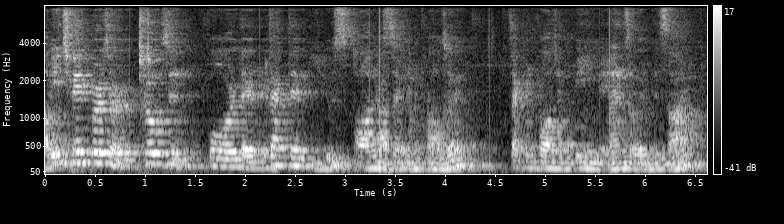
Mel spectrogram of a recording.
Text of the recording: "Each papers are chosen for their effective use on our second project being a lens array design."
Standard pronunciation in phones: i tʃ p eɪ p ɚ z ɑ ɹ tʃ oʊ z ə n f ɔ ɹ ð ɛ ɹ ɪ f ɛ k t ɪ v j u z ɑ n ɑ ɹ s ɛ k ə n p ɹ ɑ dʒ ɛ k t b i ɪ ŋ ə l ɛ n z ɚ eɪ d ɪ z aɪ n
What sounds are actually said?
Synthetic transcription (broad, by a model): i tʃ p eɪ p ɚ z ɑ ɹ tʃ oʊ z ə n f ɔ ɹ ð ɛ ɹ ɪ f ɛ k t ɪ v j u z ɑ n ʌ s ɛ k ə n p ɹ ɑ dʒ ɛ k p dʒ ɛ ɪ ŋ ə n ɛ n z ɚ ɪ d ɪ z aɪ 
